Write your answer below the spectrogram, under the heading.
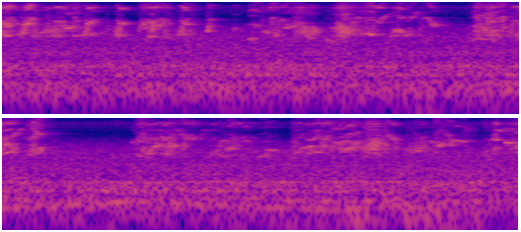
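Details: Pet lovebirds at feeding time with corn, chirping in bright high bursts separated by short lulls, roughly a burst every second or two.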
